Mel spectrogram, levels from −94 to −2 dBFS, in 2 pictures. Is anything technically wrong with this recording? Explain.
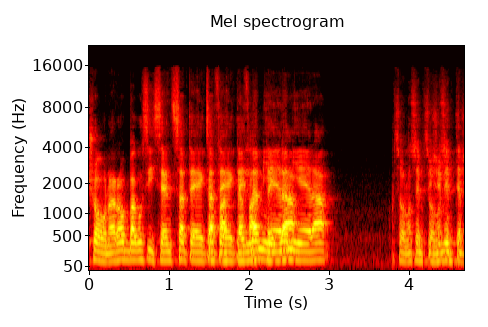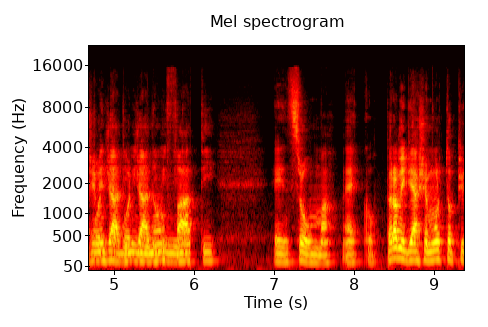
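Yes. From 1.47 to 5.95 s, just after "una roba così senza", a doubled audio track appears: a second, equally loud copy of the speech trails about four tenths of a second behind, dry and full-band, starting and stopping abruptly. It is likely a second capture through a slower path.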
